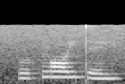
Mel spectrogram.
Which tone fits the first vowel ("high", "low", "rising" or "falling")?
rising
